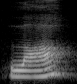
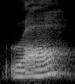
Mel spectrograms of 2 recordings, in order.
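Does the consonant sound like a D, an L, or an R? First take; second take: L; R. First: The consonant sounds like an English L. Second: The consonant sounds like an English R. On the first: "or la" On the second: "it's not ra"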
